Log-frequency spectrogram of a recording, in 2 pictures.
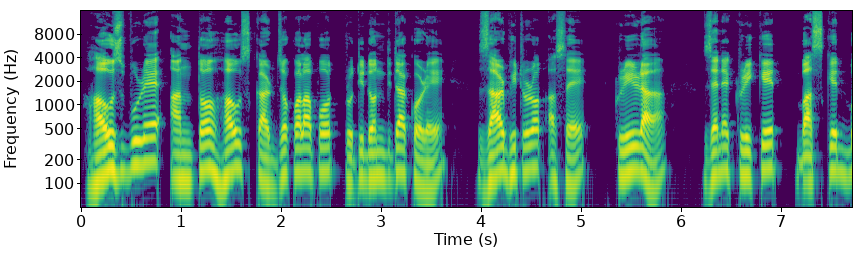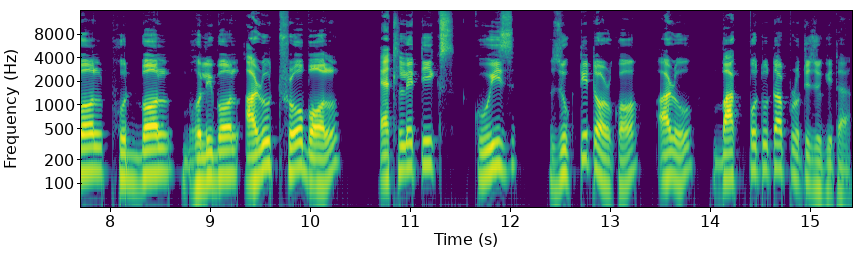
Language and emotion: Assamese, neutral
